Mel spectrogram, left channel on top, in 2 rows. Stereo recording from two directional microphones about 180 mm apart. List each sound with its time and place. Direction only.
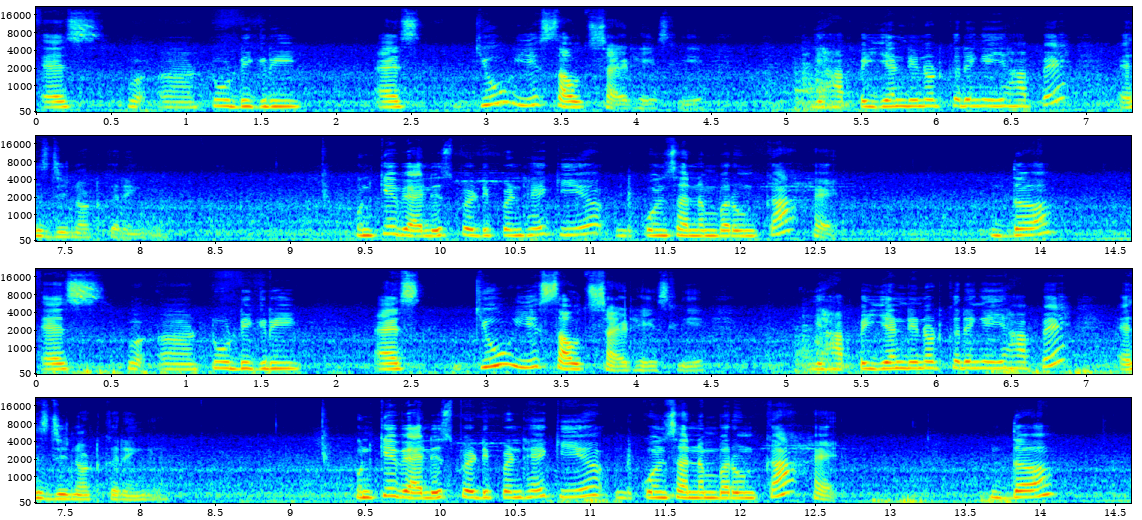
0.1 s a woman's voice: 70° right (ahead or behind)
5.2 s a woman's voice: 70° right (ahead or behind)
9.5 s a woman's voice: 65° right (ahead or behind)
13.7 s a woman's voice: 70° right (ahead or behind)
